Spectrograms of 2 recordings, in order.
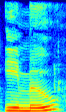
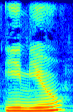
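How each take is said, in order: First: The ending sounds like a cow's moo. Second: The ending does not sound like moo. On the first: The speaker calls it wrong. "not emu, like a goth cow" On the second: The speaker calls it right. "but it's emu"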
